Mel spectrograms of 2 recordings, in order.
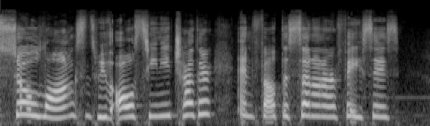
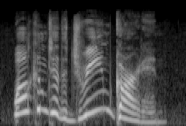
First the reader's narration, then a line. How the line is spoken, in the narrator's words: exclaimed Rocco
